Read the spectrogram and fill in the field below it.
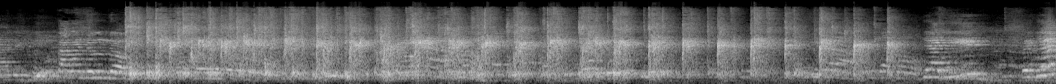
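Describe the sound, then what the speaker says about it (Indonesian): A school class claps together in a quick, steady rhythm for about ten seconds, close and loud, with children's voices mixed in at the start and end. "Tepuk tangan dulu dong."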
